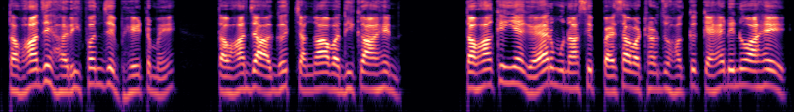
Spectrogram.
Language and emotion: Sindhi, angry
